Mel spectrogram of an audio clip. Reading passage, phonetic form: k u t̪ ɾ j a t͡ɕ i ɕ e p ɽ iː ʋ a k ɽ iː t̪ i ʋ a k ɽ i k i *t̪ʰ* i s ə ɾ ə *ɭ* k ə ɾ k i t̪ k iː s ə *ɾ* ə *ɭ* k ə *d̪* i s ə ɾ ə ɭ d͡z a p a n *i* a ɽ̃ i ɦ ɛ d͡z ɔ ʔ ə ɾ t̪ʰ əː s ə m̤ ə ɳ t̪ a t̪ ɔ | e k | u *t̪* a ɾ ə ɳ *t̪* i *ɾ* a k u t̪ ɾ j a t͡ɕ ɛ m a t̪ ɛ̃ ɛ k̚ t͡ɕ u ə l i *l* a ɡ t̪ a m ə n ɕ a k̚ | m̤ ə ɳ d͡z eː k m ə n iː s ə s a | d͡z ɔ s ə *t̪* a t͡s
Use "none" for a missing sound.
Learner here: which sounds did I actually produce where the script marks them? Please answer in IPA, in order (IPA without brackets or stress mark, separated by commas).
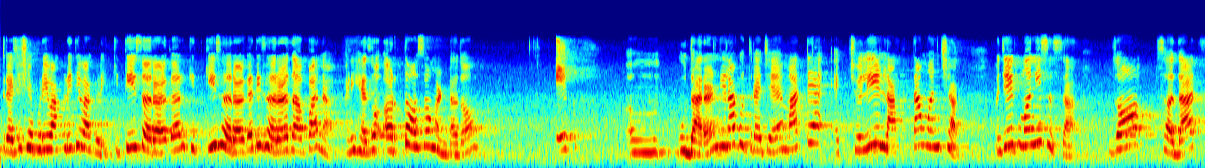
t̪, ɭ, ɾ, ɭ, t̪, a, d̪, d̪, l, l, d̪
